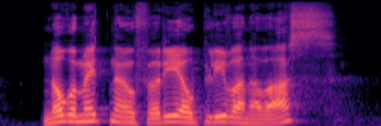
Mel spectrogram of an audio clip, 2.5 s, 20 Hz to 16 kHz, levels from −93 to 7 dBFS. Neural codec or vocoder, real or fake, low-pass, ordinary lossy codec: none; real; 14.4 kHz; AAC, 96 kbps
